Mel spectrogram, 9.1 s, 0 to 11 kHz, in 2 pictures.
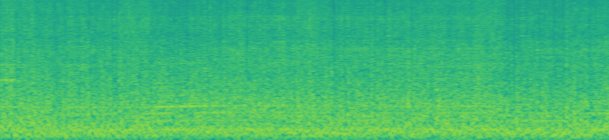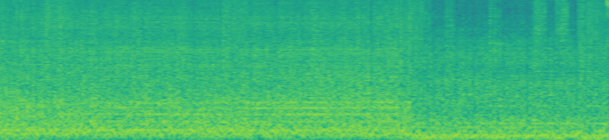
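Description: BMW R1200GS LC's boxer twin running at motorway speed under the rush of wind, its note climbing slowly as it accelerates; the sound shifts about three-quarters of the way through.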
